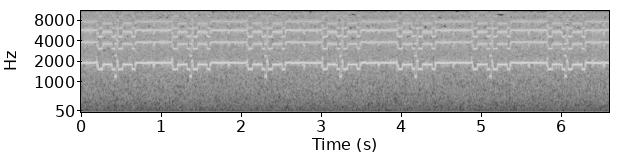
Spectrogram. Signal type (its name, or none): Emergency Alert System (SAME) tones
